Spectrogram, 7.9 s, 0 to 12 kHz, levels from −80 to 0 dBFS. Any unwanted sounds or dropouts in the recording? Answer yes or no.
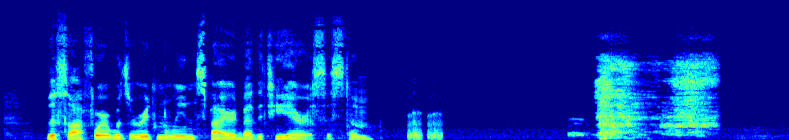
yes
